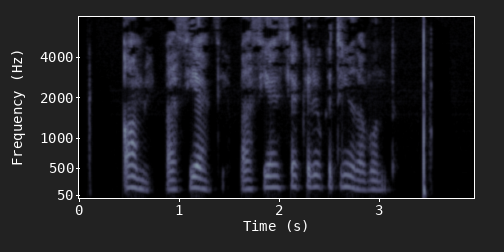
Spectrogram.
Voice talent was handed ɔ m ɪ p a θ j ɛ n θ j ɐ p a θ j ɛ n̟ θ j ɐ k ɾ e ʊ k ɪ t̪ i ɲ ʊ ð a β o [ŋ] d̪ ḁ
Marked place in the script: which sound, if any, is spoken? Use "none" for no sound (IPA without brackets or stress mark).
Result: n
